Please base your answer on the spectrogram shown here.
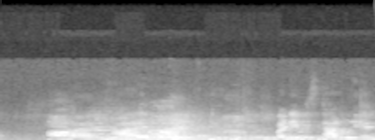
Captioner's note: audience greeting speaker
